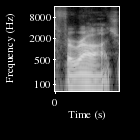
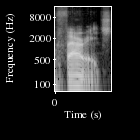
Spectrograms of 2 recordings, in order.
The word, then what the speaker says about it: Farage: The Mail, Kemi, why I will never do a deal with Farage or Farage, depending on how you pronounce it.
